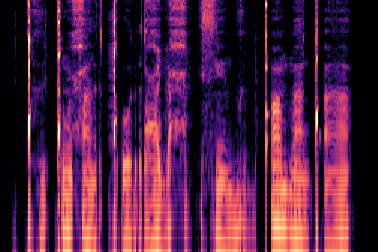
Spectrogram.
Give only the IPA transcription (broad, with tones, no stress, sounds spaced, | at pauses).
ǃʰ ɨ˩ ǃ ũ˦ ħ ã˨ r ǃʼ o˦ r ʕ i˨ ħ | s ẽ˩ b ɨ˦ b qʼ ũ˥ b ã˥ ǃʼ ã˨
